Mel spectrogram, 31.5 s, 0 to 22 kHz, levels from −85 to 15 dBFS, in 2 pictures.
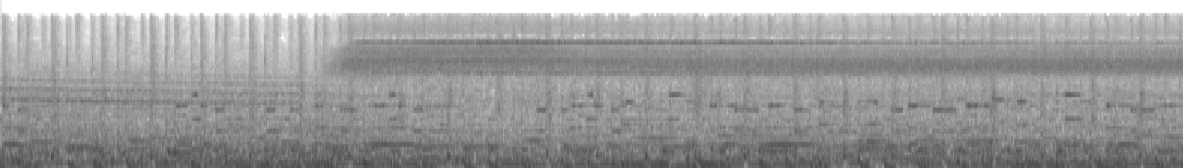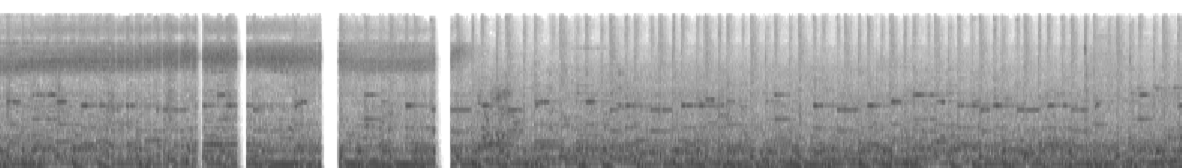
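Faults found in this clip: Repeated stalls (stutter), 17.05–18.48 s: packets arriving late or slower than playout kept emptying the jitter buffer, 17 times across this span. Receiver extended the last sound each time, about 305 ms filled in total, longest gap 91 ms. Roughly a fifth of the span is concealment, heard as dragging, stuttering audio with nothing dropped. Second, lighter burst 19.74–20.01 s: five gaps, 44 ms filled, none longer than 10 ms, about 16% of the span.

Call audio freeze, three events, likely packets held up in transit, each draining the jitter buffer. At 18.90–19.06 s a 141 ms hold: the last sound is stretched, then about 40 ms of silence. At 20.03–20.29 s a 239 ms hold, 180 ms of it silent. At 21.54–21.78 s a 222 ms hold, 120 ms silent. Playback resumes where it stopped, adding delay equal to each hold, with no audio lost.

Jitter buffer slow-down, 22.63–23.09 s: buffer running low, so the receiver repeated single pitch periods and pause fragments to rebuild reserve. 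About 67 ms inserted, playback at 87% speed with pitch unchanged. Sounds are drawn out and lag across this half second, a brief slow, stretched passage shortly after the freezes.

Jitter buffer speed-up, 24.58–31.36 s: buffer over target, so the receiver cut short pitch-period pieces repeatedly to shed delay. Roughly half a second removed, playback near 108% speed at unchanged pitch. Nearly seven seconds sound hurried.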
